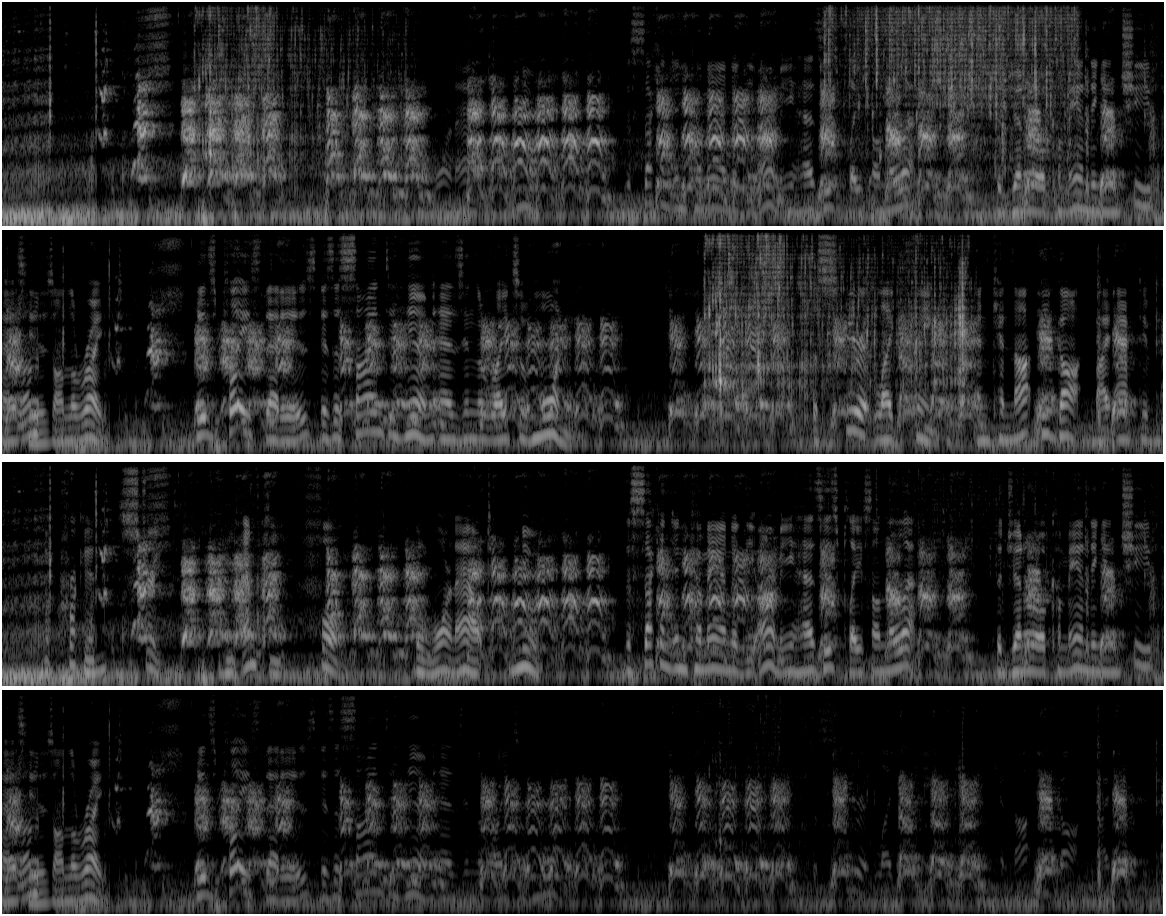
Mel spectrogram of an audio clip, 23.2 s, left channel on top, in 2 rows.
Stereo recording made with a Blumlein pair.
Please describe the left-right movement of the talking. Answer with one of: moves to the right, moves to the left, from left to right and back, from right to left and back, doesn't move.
moves to the left.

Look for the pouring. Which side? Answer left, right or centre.
left.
